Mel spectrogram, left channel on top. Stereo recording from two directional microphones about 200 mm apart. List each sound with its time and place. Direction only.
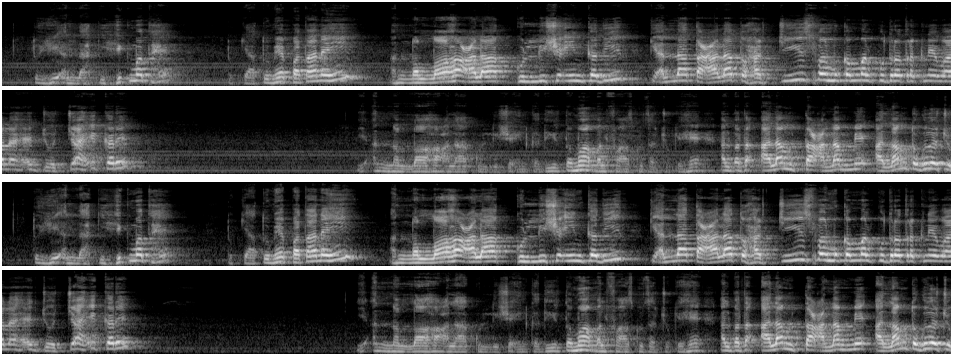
0.3 s a man's voice: 45° right (ahead or behind)
13.1 s a man's voice: 45° right (ahead or behind)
